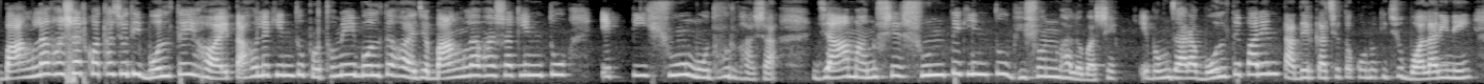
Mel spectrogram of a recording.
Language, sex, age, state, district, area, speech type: Bengali, female, 60+, West Bengal, Purulia, urban, spontaneous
